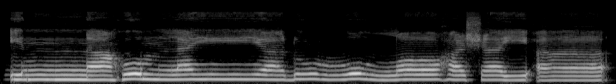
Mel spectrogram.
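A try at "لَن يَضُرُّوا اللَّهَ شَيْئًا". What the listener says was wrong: Layyadu. Huruf dotnya lebih tebal. Nah, hati-hati penekanannya jangan jadi di depan ya. Yadu. Yadu. Layyadurrullaha syai'a.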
